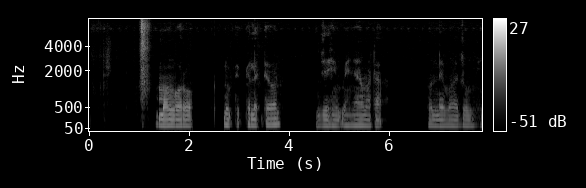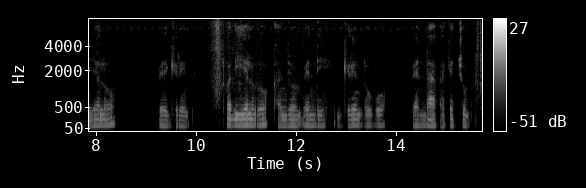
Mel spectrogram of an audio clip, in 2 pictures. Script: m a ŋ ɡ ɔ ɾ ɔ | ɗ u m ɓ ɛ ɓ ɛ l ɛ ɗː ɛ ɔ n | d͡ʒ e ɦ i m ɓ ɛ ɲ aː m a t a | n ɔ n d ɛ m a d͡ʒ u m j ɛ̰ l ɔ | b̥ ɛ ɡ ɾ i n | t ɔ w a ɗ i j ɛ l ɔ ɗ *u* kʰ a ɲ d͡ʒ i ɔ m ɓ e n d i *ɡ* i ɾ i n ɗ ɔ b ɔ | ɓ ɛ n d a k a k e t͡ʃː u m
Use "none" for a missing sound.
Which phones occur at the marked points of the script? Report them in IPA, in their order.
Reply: ɔ, ɡ

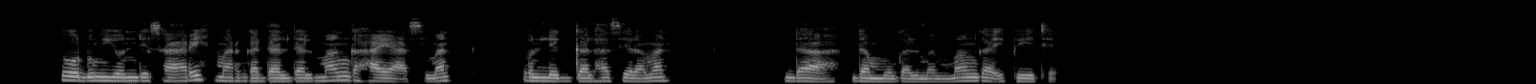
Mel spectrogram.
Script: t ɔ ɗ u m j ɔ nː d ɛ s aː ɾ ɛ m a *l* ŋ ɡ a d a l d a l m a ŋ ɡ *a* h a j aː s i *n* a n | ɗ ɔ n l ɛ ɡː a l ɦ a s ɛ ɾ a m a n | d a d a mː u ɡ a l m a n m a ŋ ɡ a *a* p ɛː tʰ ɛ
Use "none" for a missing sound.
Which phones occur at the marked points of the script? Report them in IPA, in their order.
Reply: ɾ, a, m, ɛ

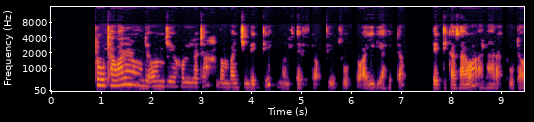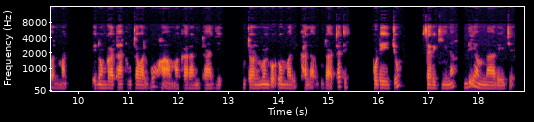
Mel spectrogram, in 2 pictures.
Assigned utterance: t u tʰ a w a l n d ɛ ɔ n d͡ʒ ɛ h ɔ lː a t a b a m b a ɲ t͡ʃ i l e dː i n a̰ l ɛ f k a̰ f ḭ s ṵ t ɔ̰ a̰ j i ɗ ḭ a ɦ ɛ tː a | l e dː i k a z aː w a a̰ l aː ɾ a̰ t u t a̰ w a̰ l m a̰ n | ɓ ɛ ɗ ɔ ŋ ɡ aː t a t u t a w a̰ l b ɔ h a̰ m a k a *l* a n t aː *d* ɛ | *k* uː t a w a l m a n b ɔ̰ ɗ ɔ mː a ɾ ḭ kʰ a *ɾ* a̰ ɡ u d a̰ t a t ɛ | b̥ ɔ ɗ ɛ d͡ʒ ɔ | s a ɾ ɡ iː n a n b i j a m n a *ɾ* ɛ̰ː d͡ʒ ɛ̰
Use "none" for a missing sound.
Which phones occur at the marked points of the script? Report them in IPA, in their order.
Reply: ɾ, d͡ʒ, t, l, ɾ

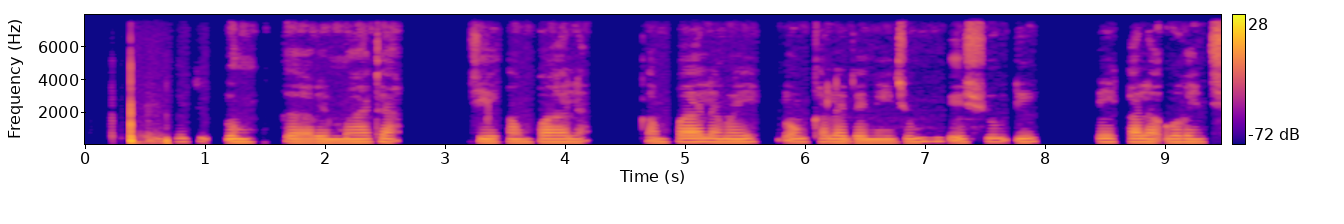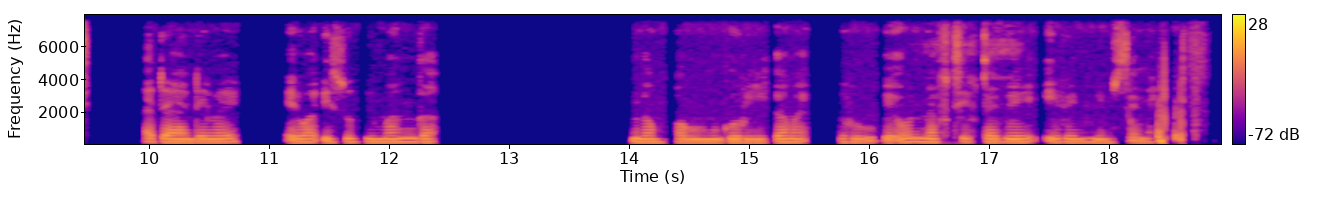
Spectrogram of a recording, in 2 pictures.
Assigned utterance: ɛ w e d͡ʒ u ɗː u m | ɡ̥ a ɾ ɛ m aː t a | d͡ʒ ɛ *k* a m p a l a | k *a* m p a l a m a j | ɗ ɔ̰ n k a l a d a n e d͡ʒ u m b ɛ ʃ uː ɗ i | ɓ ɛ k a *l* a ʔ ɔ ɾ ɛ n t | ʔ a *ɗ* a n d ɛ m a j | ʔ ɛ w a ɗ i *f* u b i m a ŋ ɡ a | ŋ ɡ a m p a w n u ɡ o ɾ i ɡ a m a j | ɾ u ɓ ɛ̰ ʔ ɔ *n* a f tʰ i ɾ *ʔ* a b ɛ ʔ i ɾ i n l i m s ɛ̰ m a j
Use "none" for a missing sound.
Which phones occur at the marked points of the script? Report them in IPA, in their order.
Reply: k, a, l, d, s, nː, t

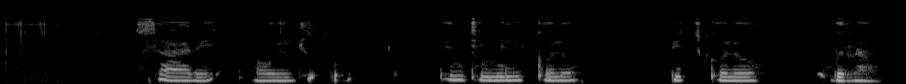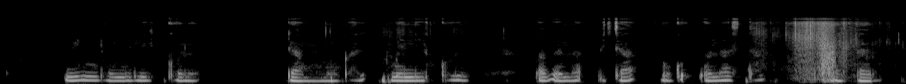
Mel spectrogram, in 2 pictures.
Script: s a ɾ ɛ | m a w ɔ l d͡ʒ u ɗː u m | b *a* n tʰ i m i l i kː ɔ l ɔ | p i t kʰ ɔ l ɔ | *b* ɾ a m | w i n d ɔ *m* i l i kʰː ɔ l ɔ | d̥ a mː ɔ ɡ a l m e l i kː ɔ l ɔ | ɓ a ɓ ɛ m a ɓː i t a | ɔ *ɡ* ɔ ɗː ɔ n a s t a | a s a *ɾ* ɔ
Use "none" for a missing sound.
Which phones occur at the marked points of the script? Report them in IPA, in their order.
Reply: e, b, m, ɡ, ɾ

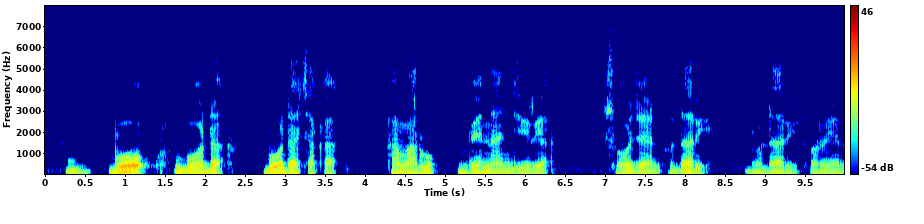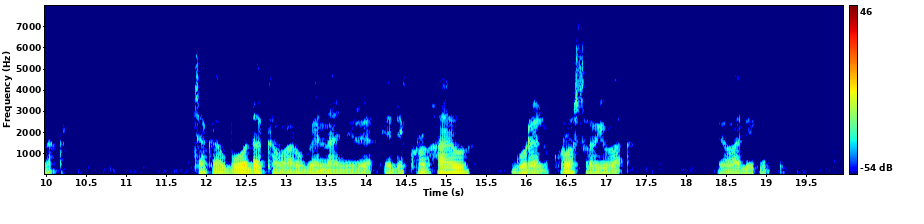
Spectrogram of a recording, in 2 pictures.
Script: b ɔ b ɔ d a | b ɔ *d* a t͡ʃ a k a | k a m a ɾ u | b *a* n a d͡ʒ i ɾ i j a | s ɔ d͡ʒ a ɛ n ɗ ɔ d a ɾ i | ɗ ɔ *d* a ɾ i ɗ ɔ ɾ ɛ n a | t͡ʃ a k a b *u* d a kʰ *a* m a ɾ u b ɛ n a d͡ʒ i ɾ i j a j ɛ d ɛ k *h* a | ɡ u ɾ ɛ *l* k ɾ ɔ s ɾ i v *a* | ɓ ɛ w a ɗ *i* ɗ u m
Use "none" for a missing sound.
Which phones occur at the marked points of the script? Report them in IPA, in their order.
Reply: d, ɛ, d, ɔ, a, h, l, a, i

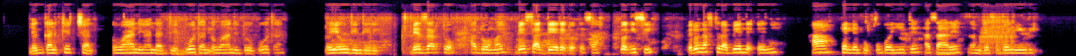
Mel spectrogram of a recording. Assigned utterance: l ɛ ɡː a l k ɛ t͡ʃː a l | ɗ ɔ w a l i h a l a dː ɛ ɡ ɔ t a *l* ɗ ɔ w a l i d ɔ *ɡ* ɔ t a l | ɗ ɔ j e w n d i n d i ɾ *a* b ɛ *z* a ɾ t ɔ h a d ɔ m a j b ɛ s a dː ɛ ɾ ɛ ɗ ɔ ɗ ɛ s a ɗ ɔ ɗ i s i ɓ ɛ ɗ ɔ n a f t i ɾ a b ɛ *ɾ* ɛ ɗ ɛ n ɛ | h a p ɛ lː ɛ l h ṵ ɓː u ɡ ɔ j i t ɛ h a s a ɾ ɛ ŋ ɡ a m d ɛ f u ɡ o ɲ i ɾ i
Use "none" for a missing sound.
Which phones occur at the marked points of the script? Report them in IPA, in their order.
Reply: l, ɡ, i, z, l

